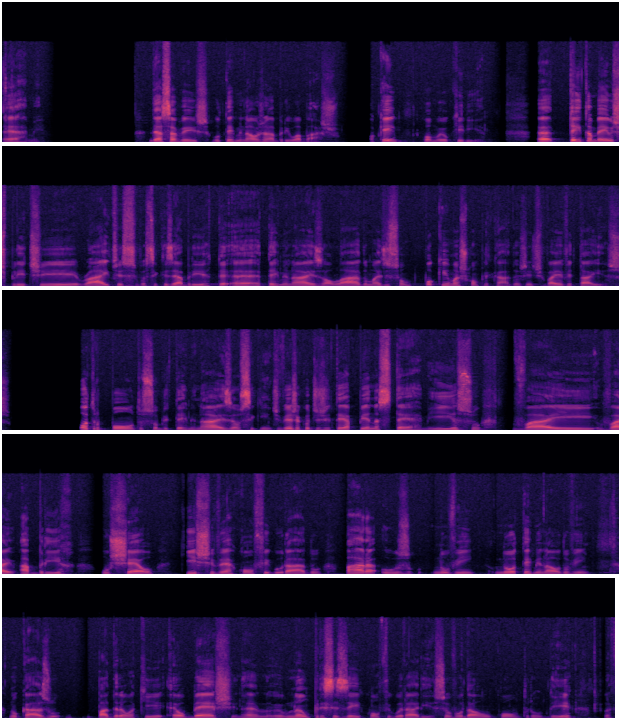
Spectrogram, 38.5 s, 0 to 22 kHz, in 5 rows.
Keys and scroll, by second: 0.0-0.5 typing, 1.0 Return, 38.0 ctrl+d.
